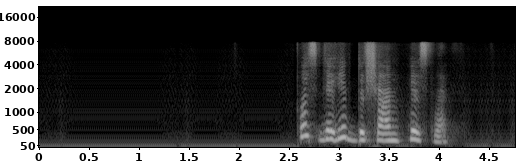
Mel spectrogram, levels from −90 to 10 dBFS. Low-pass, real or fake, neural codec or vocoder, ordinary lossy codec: none; fake; codec, 16 kHz, 0.5 kbps, FreqCodec, smaller model; none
